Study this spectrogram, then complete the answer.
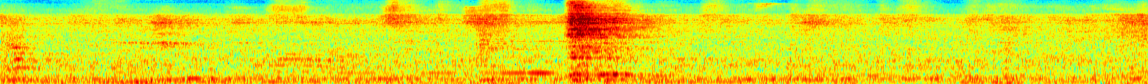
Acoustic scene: cafe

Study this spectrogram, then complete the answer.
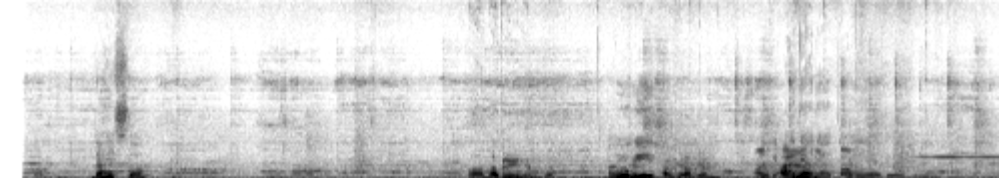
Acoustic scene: restaurant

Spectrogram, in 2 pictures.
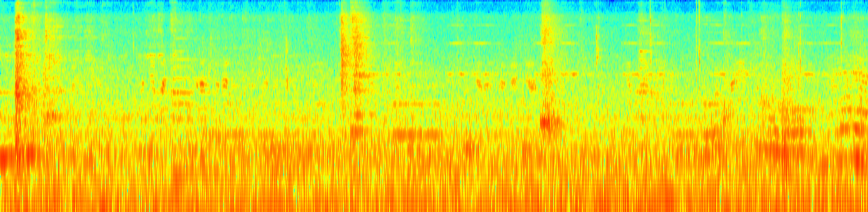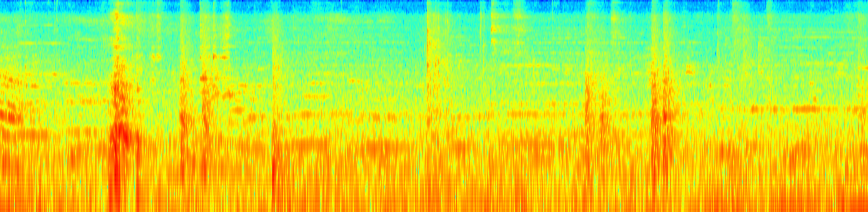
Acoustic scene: restaurant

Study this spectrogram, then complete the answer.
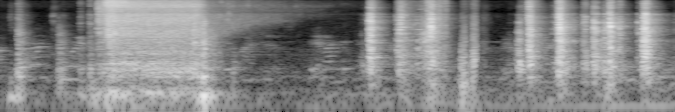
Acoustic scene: kitchen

